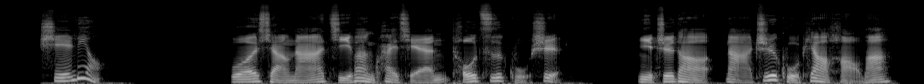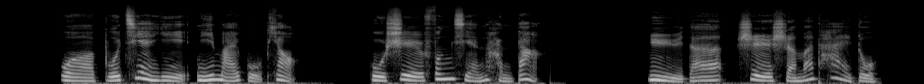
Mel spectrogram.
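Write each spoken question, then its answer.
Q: 女的是什么态度?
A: 不建议买股票(反对)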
